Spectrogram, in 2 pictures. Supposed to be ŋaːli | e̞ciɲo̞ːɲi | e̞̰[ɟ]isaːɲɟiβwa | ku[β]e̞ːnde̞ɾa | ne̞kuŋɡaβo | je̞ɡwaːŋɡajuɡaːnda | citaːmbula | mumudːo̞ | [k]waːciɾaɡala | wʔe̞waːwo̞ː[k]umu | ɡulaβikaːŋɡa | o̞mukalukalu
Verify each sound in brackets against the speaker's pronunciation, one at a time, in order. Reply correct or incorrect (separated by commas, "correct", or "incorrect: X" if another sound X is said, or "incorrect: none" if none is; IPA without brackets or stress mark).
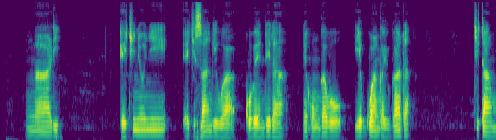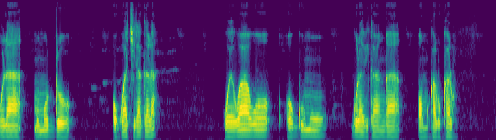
incorrect: c, correct, incorrect: ɡ, incorrect: ɡ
